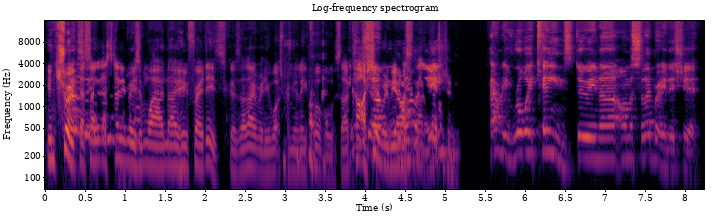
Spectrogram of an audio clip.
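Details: Adult man speaking; Normal voice.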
